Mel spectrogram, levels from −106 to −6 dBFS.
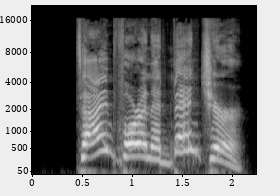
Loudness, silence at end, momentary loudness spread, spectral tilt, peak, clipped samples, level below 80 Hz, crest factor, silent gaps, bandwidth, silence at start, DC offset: -26 LUFS; 0.15 s; 5 LU; -2.5 dB/octave; -14 dBFS; under 0.1%; -58 dBFS; 14 dB; none; 17 kHz; 0.45 s; under 0.1%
